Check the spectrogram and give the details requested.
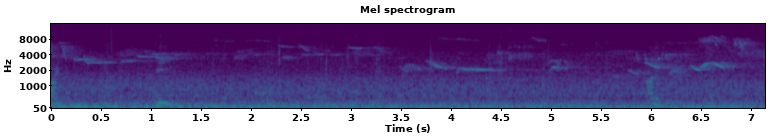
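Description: Wild birds chirping and singing in short, sweeping phrases over a steady low outdoor background rumble.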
